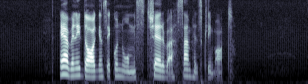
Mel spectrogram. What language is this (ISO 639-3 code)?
swe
